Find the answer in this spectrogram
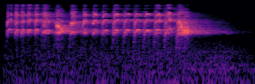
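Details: Rolling-style song of a greater green leafbird, meant to stir other birds into answering: a fast, high, trilled rattle of about five notes per second, sustained for over two seconds before fading out.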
